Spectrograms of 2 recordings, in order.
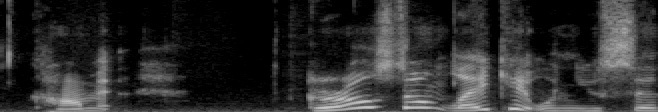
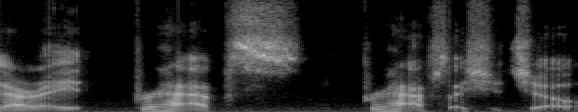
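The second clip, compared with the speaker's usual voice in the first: grudging whisper; 5 semitones lower, 4 dB quieter than usual. Retold or imitated. To a trusted friend, a grudging quiet whisper. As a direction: whisper it like giving in. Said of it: "I'd be like".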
